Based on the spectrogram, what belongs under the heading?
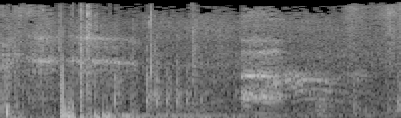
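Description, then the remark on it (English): A chair is shifted, with a few dull bumps and scrapes followed by a drawn-out creaking squeak, moderately loud. “Let me move my chair for a minute.”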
